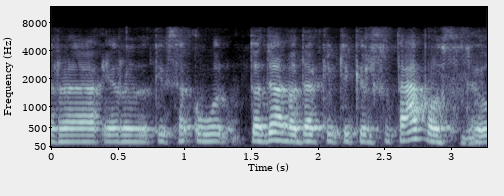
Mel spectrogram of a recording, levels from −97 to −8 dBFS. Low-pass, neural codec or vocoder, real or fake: 7.2 kHz; codec, 16 kHz, 4.8 kbps, FACodec; fake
